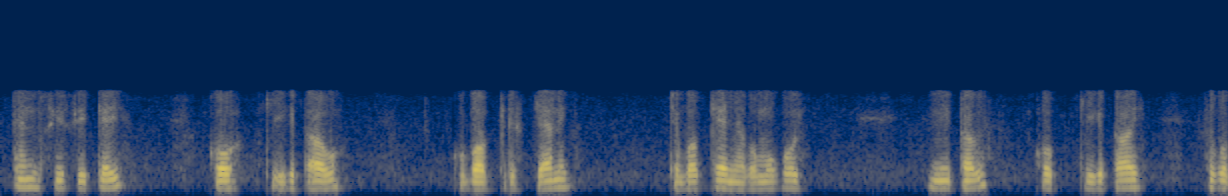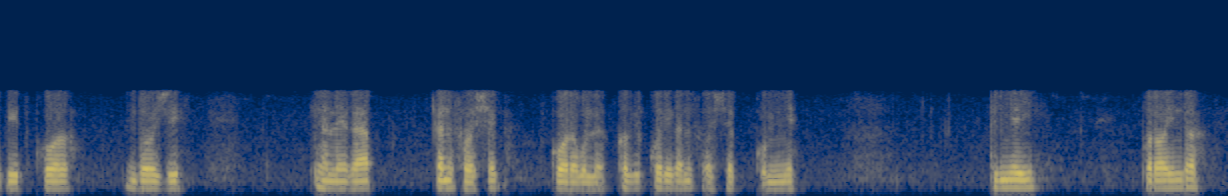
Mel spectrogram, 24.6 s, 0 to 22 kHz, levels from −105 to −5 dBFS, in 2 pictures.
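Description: A speech recording run through the Speex codec from start to finish, at heavy compression consistent with about 8 kbps. Too few bits for the excitation leave it hoarse and noisy, confined to a narrowband line of 150 Hz to 3.6 kHz, with nothing above 3.8 kHz.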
